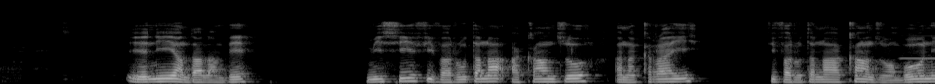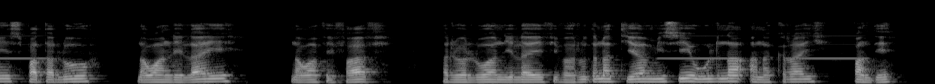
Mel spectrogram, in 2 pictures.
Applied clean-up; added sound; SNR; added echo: none; Wind instrument, woodwind instrument; 17 dB; reverberation time 0.3 s.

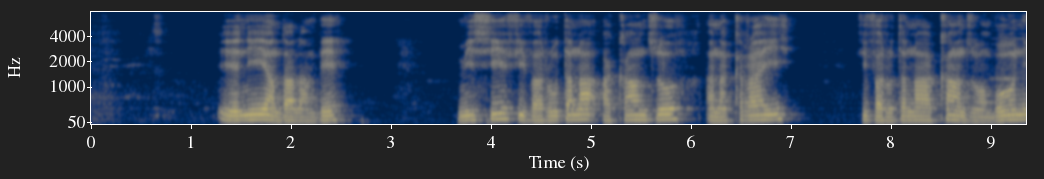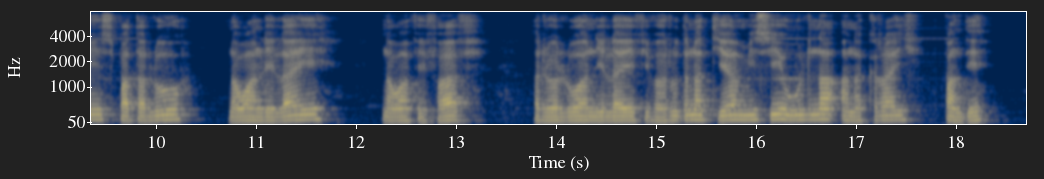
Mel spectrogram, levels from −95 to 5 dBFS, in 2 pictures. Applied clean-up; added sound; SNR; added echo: neural separator model SepFormer DNS4.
